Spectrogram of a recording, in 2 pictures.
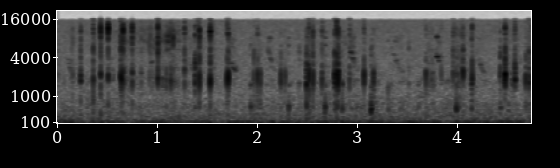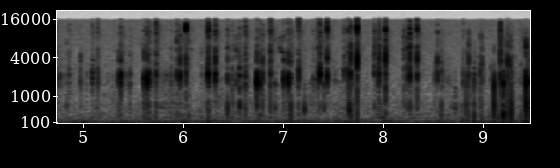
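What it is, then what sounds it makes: Plastic moon lamp tapped with nails. Long nails tap and scratch a hollow plastic LED moon lamp sphere glowing cyan, making dense, quick, bright clicks and crinkly scratching. The taps are dry with no ring, over a steady low hum.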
